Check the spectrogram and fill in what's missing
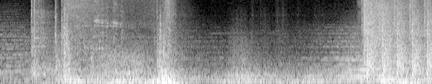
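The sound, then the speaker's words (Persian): Heavy automatic blast doors of a launch silo grind and rumble shut shortly before a launch, with loud metallic bangs near the start, a sustained mechanical roar, and another harsh surge of noise near the end. “درهای انفجاری خودکار بسته میشن و هر کی تو سیلو بمونه حسابی میسوزه.”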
